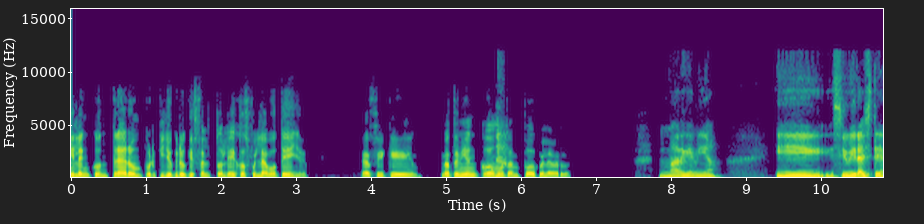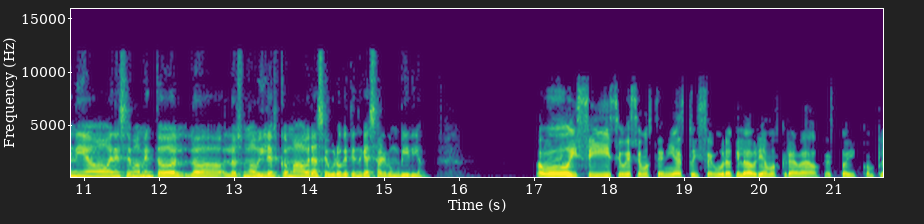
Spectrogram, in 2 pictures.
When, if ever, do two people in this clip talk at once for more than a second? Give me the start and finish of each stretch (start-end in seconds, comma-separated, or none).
none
